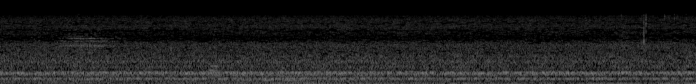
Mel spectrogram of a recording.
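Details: Wild Asian honey bee colony being moved into a hive box, giving a steady, dense droning hum with a low, even pitch and no breaks, and a faint tick near the end.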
